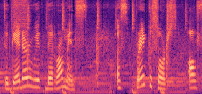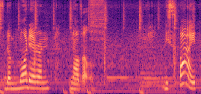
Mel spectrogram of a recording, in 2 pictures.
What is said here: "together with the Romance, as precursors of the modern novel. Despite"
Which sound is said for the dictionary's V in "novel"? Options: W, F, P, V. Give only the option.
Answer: V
